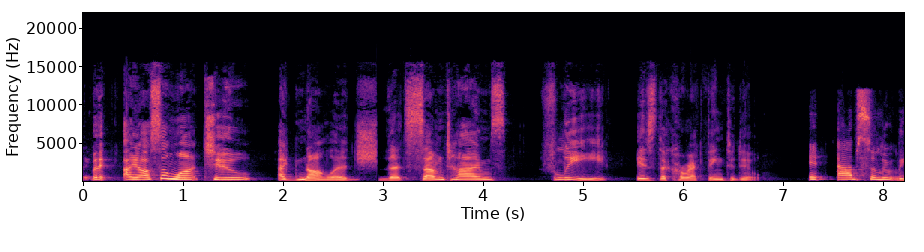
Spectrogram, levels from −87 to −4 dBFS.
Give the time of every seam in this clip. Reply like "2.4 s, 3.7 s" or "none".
2.8 s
